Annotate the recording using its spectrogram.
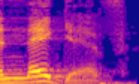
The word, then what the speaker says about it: Negev: Restore our fortunes, O Lord, like streams in the Negev. The B is actually pronounced like a V, if you want to impress your Christian friends.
